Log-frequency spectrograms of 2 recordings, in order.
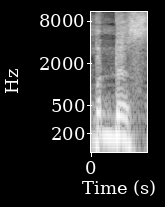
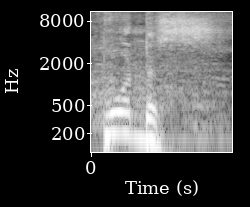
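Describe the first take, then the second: First: It has the plain standard Indonesian vowels. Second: It has the East Javanese intensified vowel. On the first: It is simply spicy. "bukan pedes" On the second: It is extremely spicy. "kalau orang Jawa Timur ... tapi pudes"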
